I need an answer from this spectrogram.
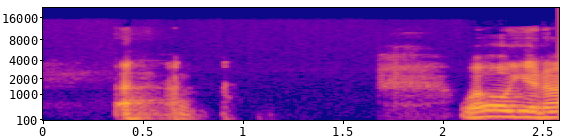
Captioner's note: chuckling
